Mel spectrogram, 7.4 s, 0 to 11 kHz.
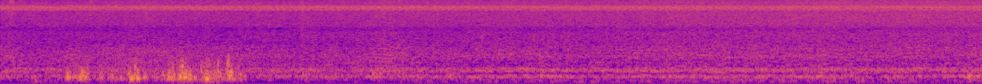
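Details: Honey bees from a 2017 nucleus colony on 19 September 2018: several loud, gritty buzzing bursts in the first two seconds, like a bee passing close, then settling into a steady low hive drone.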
